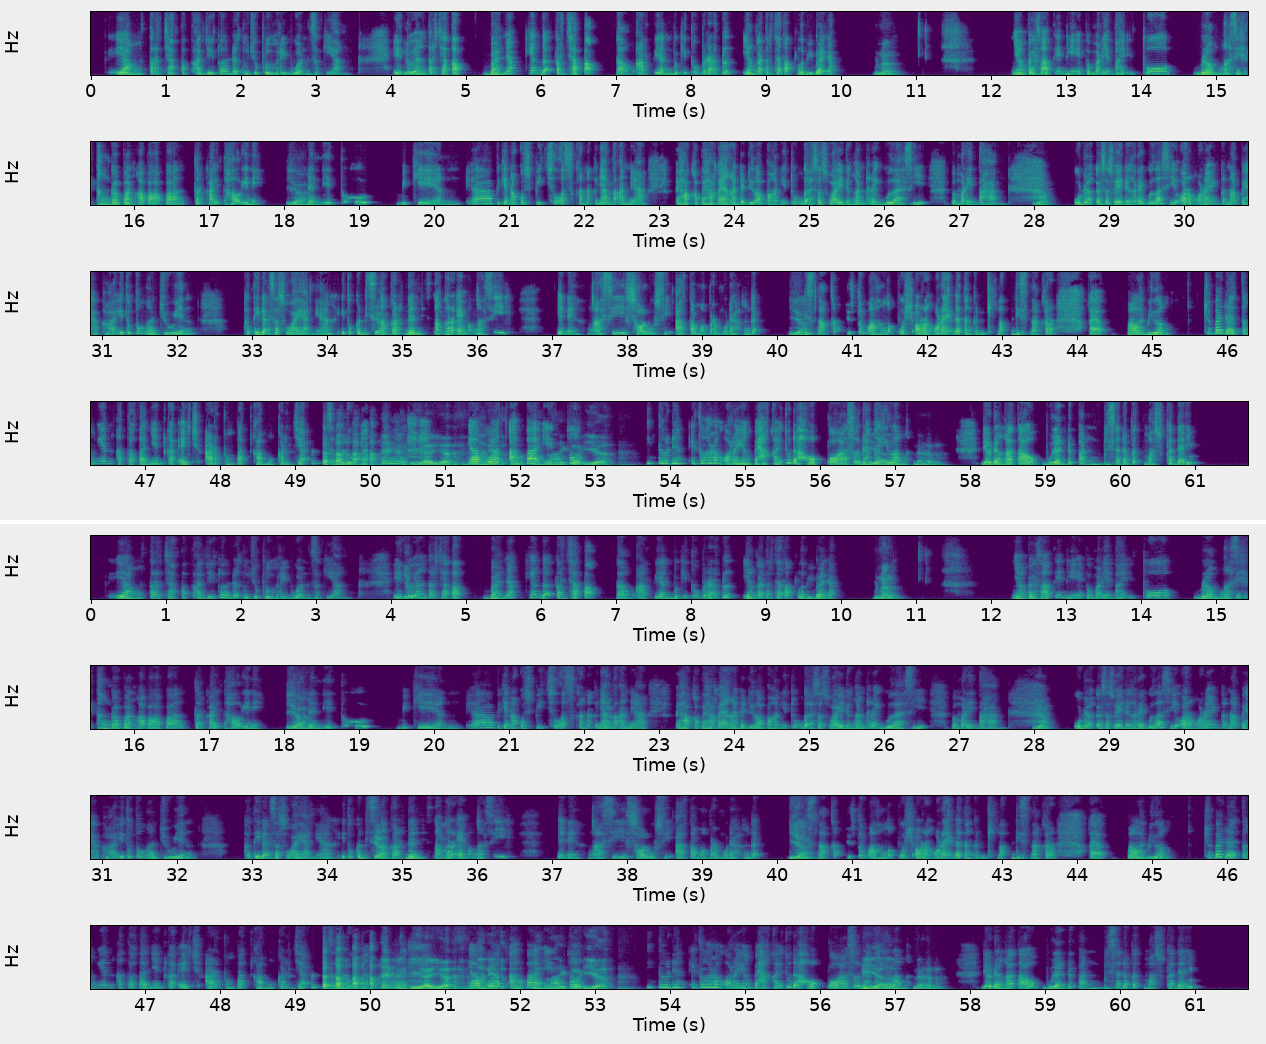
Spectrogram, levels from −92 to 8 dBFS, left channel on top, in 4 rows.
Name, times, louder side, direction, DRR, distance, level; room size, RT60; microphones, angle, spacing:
voice 1, 0.2-3.4 3.7-4.9 5.2-6.7 7.0-9.9 11.4-11.6 12.3-14.4 14.7-17.7 18.3-19.1 19.5-28.2 28.5-32.6 33.0-34.1 34.4-36.8 37.1-39.7 40.3-40.6 40.9-44.3 44.7-45.2 45.7-49.2 49.5-50.0 50.5-50.8 51.3-52.8 53.7-57.2 57.8-61.0, left 4 dB, 55° left, 0.5 m, -25 dB
voice 2, 10.4-10.8 18.0-18.3 22.2-22.4 28.0-28.2 34.6-34.8 35.6-35.7 40.2-40.5 49.2-53.5 56.5-57.7 60.7-61.0, right 1 dB, 30° right, 0.5 m, -23 dB
4.3 x 2.4 x 2.7 m
head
